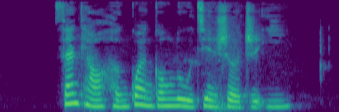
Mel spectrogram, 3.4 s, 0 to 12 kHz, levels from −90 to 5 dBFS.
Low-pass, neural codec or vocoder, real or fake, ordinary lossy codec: 10.8 kHz; none; real; AAC, 64 kbps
